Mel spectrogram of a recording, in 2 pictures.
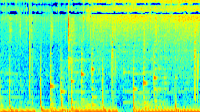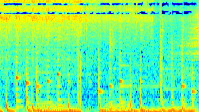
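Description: Food frying in oil in a pan: a steady sizzle with many sharp crackles and pops, with background music underneath.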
